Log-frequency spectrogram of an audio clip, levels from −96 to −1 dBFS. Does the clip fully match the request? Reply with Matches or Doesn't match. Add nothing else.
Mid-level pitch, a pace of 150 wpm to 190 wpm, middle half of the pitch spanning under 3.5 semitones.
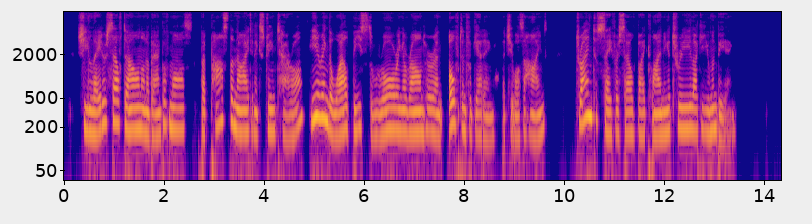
Matches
